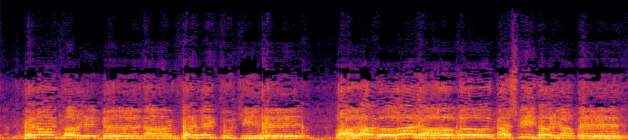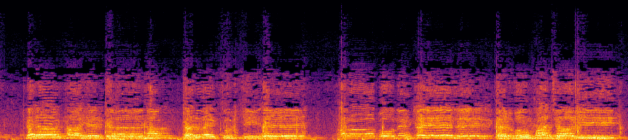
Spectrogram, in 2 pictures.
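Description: A group of men singing an Armenian folk song in unison, in phrases of a few seconds with short breaks between them.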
